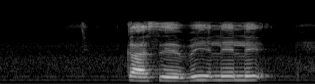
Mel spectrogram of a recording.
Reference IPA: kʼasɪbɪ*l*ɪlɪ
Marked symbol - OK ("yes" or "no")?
yes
